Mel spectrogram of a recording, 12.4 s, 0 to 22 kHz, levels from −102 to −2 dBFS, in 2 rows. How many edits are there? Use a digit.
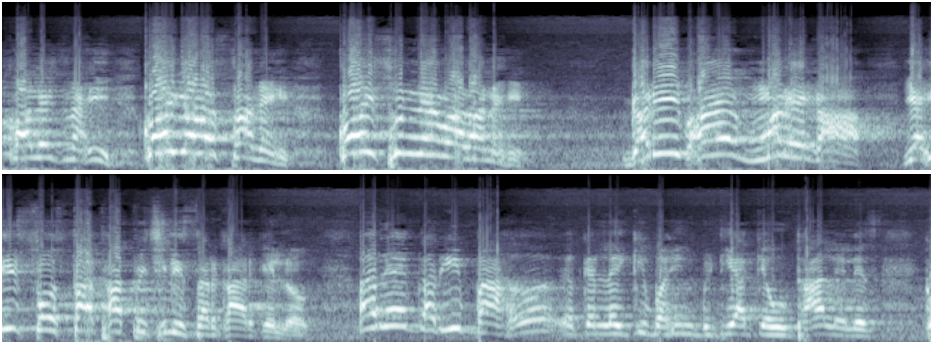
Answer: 0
